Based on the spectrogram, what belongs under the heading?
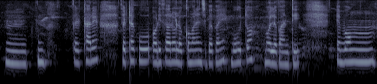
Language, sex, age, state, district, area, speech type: Odia, female, 18-30, Odisha, Mayurbhanj, rural, spontaneous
